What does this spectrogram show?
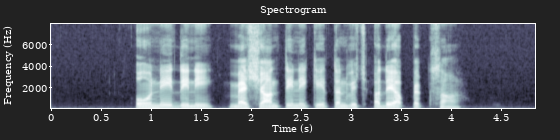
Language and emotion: Punjabi, neutral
